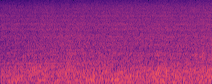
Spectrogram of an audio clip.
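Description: A helicopter at a private rooftop heliport: a steady, loud engine roar, a dense whooshing wash with a low churning rumble underneath that holds unchanged throughout, with no voices.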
